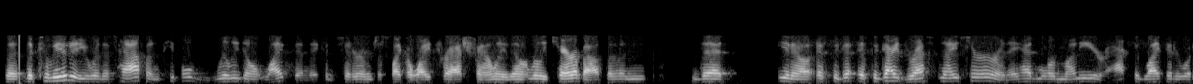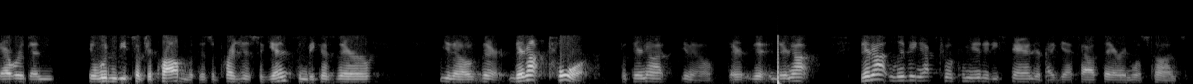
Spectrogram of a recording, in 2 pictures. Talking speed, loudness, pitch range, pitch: 230 wpm, -23 LUFS, 120-150 Hz, 135 Hz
